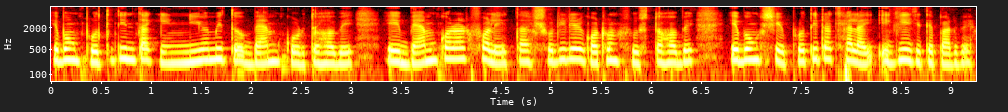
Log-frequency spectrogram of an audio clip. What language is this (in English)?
Bangla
